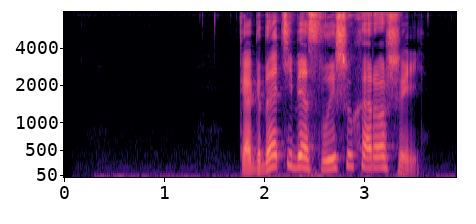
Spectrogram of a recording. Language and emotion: Russian, positive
